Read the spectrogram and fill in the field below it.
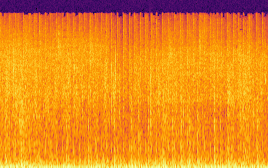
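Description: Harpoon missiles exploding in space combat in the video game Starsector, a dense, continuous roar of booming blasts and rumbling impacts that stays loud throughout.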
